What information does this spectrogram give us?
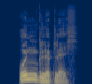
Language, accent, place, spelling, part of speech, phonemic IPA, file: German, Germany, Berlin, unglücklich, adjective / adverb, /ˈʊnˌɡlʏklɪç/, De-unglücklich.ogg
- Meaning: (adjective) 1. unhappy, unjoyous, unjoyful, misfortunate, miserable 2. unfortunate, unlucky, inauspicious, unauspicious, untoward, hapless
